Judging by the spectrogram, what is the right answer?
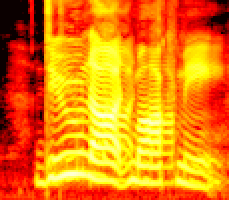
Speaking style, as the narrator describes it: bellowed

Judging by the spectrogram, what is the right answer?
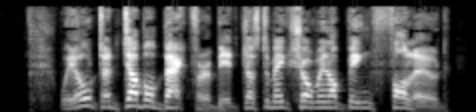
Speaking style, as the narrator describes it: Moody shouted

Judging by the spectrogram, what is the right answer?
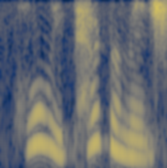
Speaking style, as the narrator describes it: cried

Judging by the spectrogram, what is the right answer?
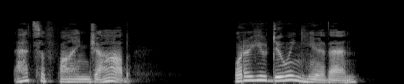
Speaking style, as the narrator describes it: Another murmur

